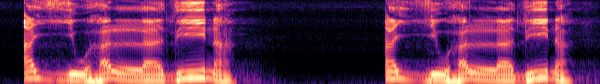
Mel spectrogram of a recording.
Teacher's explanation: huruf hamzah masuk pada huruf ya hanya masuk tanpa ditahan lama-lama tanpa mendengung · lam ta'rif yang bertemu dzal idgham syamsiyah. Halladzina, di kasar bertemu ya sukun 2 harokat mad tabi'i.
